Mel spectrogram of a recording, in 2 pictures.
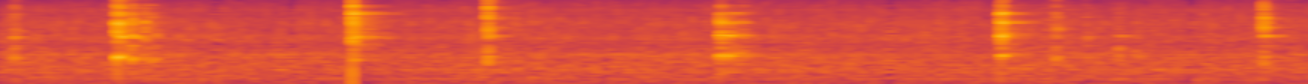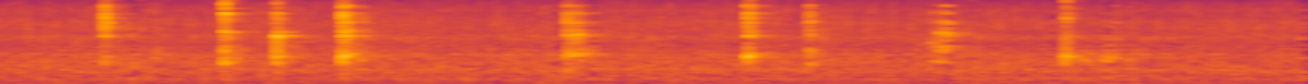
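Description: Chicken mince with tomatoes and spices frying in a hot pot, yogurt just added: a steady low sizzle broken by sharp crackling pops at an irregular pace, about two a second.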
